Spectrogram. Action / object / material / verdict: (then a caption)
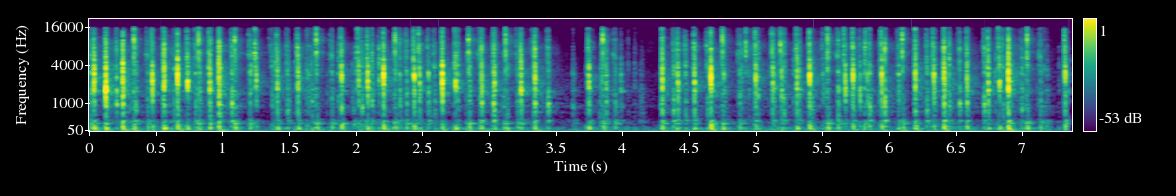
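tap / mechanical keyboard with round plastic keycaps / plastic / none. Both hands type fast with their fingertips on a compact backlit mechanical keyboard with round plastic typewriter-style keycaps. A rapid, uneven stream of sharp, bright clacks with very short decay is heard, centered around 1.6 kHz. It pauses briefly near the middle, then resumes at the same pace.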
